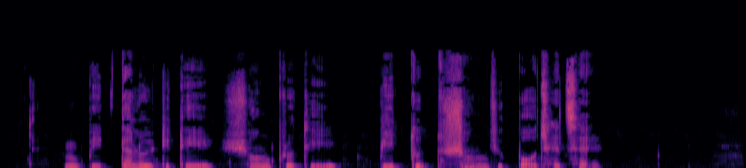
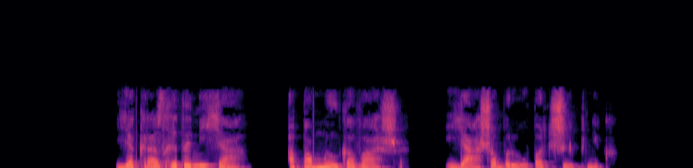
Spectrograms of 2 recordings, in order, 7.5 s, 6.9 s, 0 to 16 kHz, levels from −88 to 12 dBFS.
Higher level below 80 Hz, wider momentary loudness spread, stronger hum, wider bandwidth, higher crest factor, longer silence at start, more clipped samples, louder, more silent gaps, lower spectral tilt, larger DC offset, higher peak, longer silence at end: second, -84 dBFS vs -64 dBFS; about the same, 13 LU vs 11 LU; neither; first, 11.5 kHz vs 7.8 kHz; about the same, 22 dB vs 18 dB; second, 0.65 s vs 1.15 s; neither; second, -37 LUFS vs -24 LUFS; second, none vs 2.53-2.88 s, 4.11-4.46 s; second, -3 dB/octave vs -4.5 dB/octave; neither; second, -18 dBFS vs -8 dBFS; first, 1.45 s vs 0.9 s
